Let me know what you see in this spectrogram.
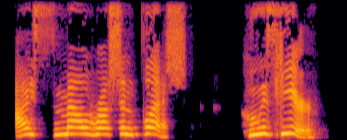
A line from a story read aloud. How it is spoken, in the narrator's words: screamed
